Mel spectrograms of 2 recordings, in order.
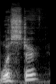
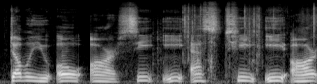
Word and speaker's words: Worcester: one the last September when they played in Worcester and yes if you are from out of town Worc e st ER is Worcester all right Worcester pronounce it like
